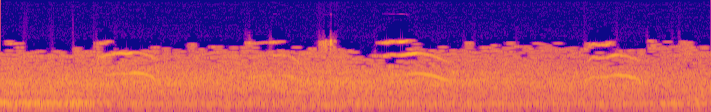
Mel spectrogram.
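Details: Cat heard as a mother cat rescues her kitten; about three thin, arching mews rising then falling spaced a couple of seconds apart, nearly buried under a loud, constant engine-like roar.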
